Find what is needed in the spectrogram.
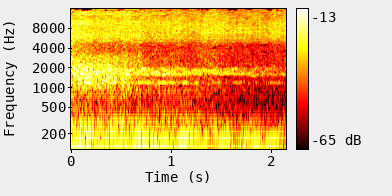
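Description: Tail of a logo intro sting: a low drone with faint high tones, steadily dying away.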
